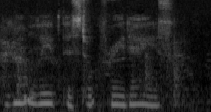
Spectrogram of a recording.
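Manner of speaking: hushed whisper. Speaking while the kids are in bed, whispering. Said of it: "I'm whispering because the kids are in bed".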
